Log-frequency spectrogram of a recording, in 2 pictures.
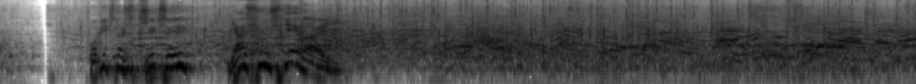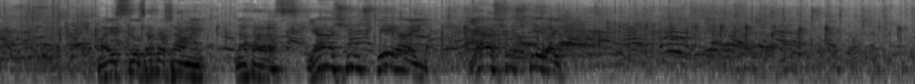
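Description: A crowd of people sings together.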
